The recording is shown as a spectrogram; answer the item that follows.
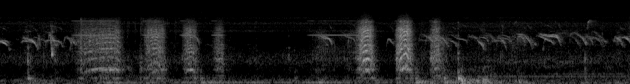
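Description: A flock of chickens clucking, with many short falling chirps repeating throughout. A few short rustles or knocks come in between, around the first and fourth seconds.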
